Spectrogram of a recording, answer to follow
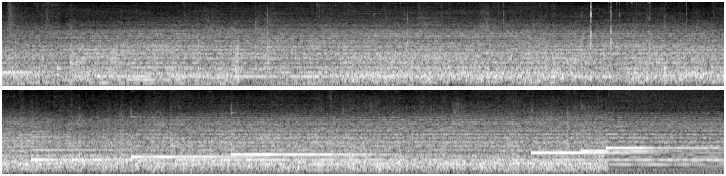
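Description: Soft background music of slow, held melody notes over a steady low mechanical noise. The noise falls away near the end, leaving the music on its own.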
